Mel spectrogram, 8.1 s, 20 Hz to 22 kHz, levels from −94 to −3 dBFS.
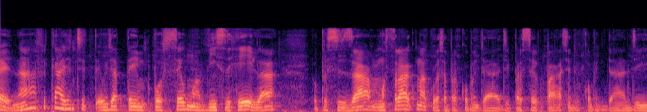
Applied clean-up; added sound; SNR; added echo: none; Writing; 19 dB; none.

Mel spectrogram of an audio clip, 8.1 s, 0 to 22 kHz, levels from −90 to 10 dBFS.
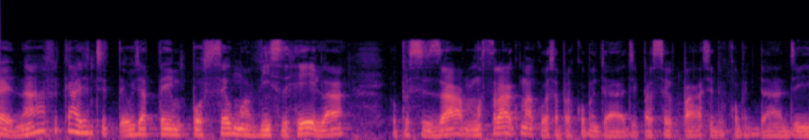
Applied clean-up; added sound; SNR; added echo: none; none; none; none.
